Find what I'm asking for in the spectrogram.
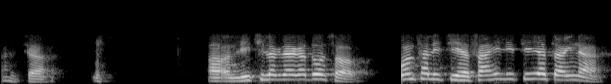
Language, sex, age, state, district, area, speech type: Hindi, male, 18-30, Bihar, Vaishali, urban, conversation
